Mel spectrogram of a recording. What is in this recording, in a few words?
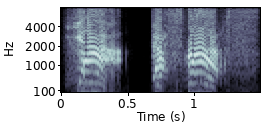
THUNDERHEAD DAMAGED, german; Battle Engine Aquila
